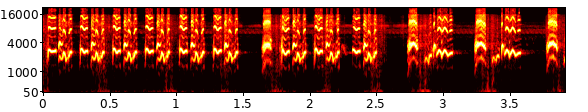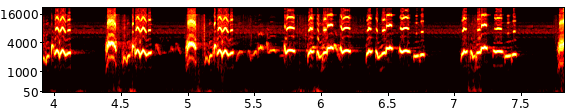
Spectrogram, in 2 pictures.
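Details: Sooty-headed bulbul lure song meant to excite other bulbuls into singing: dense, fast runs of sharp, harsh chirps and bubbling warbled phrases, almost continuous and very loud, with a thin constant high tone behind.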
